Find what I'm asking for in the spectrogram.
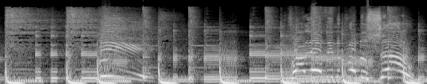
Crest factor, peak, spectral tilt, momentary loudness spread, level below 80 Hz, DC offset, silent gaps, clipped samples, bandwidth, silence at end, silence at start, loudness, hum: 8 dB; 0 dBFS; -5 dB/octave; 5 LU; -14 dBFS; under 0.1%; none; 0.8%; 16.5 kHz; 0 s; 0 s; -9 LUFS; none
